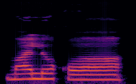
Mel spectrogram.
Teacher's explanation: دیکھیے الف سے پہلے زبر ہو تو الف ہمیشہ مدہ ہوتا ہے، تو یہ حرف مدہ ہے، اور حرف مدہ کو ہمیں ایک الف کے برابر کھینچ کر پڑھنا ہے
